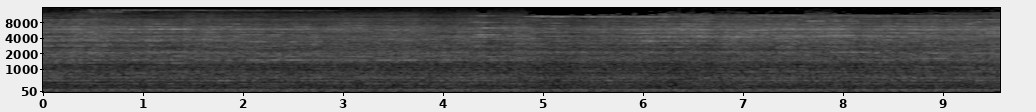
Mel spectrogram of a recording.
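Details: Train rolling through Bellingham: a high, piercing screech sustained over the rumble of rolling wagons as it passes; wheel squeal against the rail.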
